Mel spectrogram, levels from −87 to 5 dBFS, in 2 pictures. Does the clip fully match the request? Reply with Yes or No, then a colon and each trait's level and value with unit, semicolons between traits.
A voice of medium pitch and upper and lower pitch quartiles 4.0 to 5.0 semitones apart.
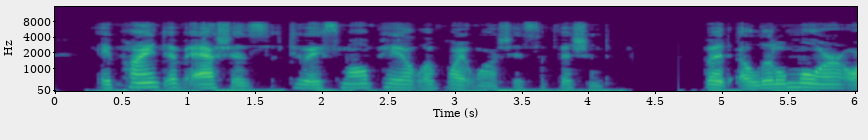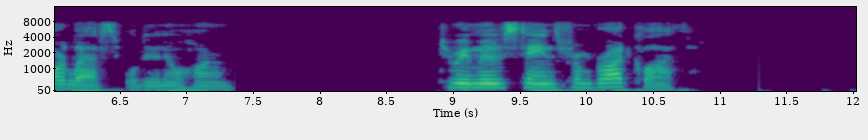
Yes: medium, 160 Hz; average, 4.4 semitones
